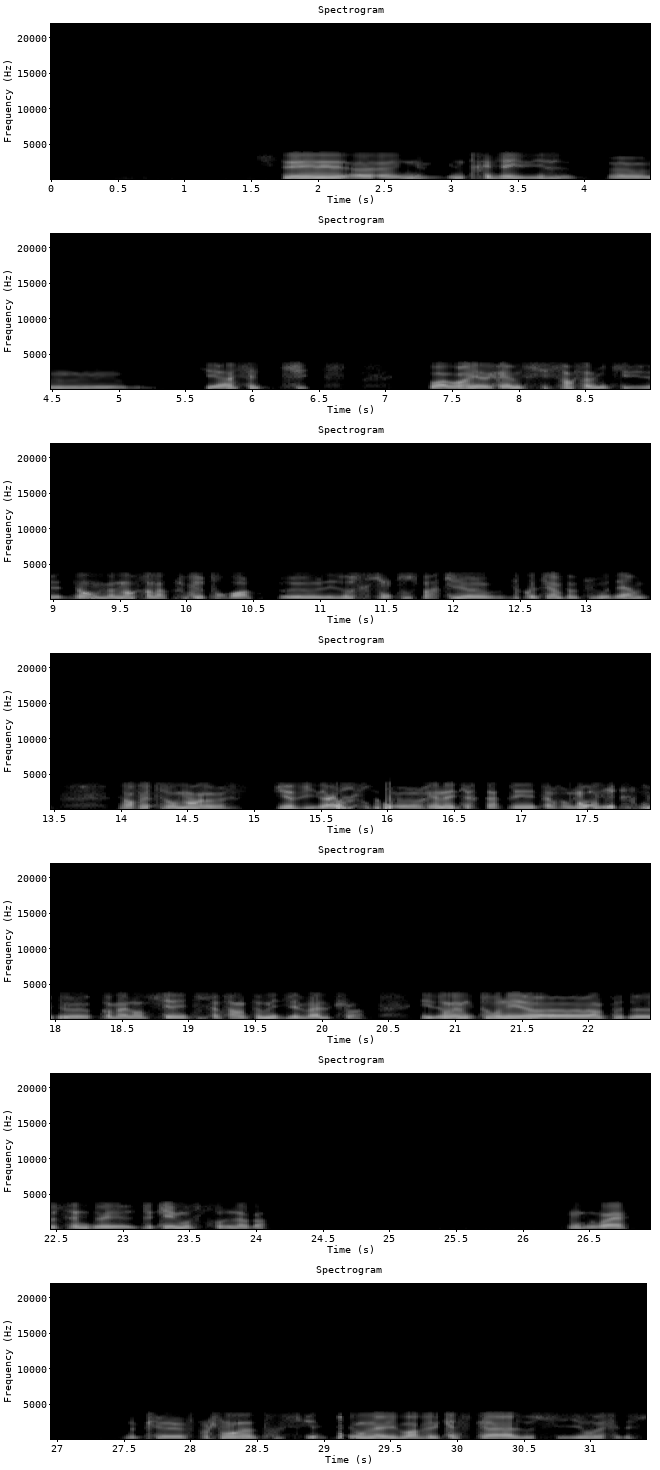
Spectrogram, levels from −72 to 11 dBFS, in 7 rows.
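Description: From start to finish the speech passes through the Codec 2 vocoder, heavily degraded. Its robotic, buzzy timbre fits the 1.3 kbit/s mode. Only pitch, voicing, energy and a coarse spectral envelope survive, and the decoder rebuilds the voice from sine waves. Unlike ordinary low-bitrate codec smearing, nothing of the original waveform remains, so breathiness and natural texture are replaced by a uniform synthetic hum.

Bit errors on digital voice radio break in at 15.54–16.06 s, 17.36–18.04 s and 28.80–29.23 s. Corrupted bits reach the decoder and scramble each frame's parameters, so the voice lurches in pitch, loudness and tone colour and turns into bleeps, warbles and gibberish. The first burst, with roughly one bit in seven wrong, is the most chaotic. The last is milder. Unlike packet loss or dropouts there is no silence. The sound keeps going but becomes nonsense.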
